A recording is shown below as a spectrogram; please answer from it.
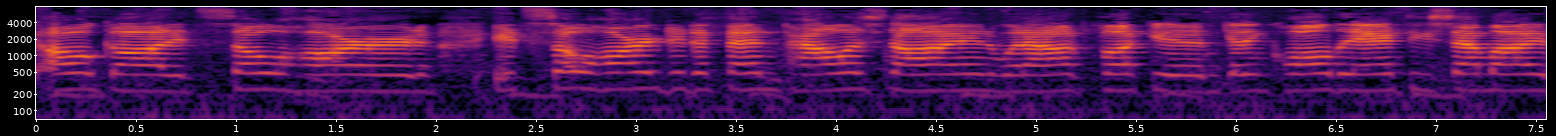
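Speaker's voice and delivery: loud, drawn-out, sobbing, weepy crying voice. Mocking a person who starts crying over criticism: imitating someone crying. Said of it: "and then just starts fucking crying".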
